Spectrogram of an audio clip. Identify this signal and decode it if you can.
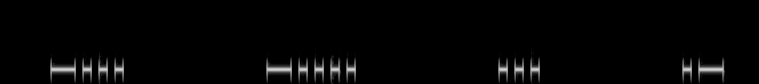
Morse code, heard as a keyed tone, about 15 wpm, spaced as for 5 wpm, 700 Hz. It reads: B6SA
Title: USA Call Signs - 6x Character Spacing - 15wpm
